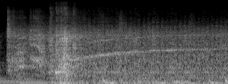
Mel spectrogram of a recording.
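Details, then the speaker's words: Just-finished Toyota truck build started before first off-road run: cranks and fires at once, settles to even run with a short whistle rising at start; it runs, healthy start. "the truck's done I might show you in a second you can listen to it first start it up you hear it it runs"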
